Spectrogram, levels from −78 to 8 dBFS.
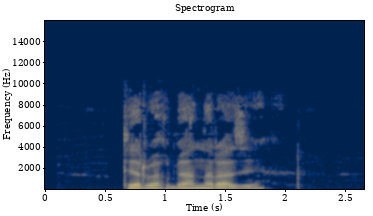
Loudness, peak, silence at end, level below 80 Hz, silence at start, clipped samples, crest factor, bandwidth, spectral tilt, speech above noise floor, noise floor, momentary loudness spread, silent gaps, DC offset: -22 LUFS; -6 dBFS; 0.85 s; -64 dBFS; 0.65 s; under 0.1%; 20 dB; 9.8 kHz; -6 dB/octave; 42 dB; -63 dBFS; 13 LU; none; under 0.1%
